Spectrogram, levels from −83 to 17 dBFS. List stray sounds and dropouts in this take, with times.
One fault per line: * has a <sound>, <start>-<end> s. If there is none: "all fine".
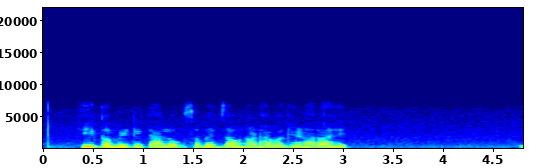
all fine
